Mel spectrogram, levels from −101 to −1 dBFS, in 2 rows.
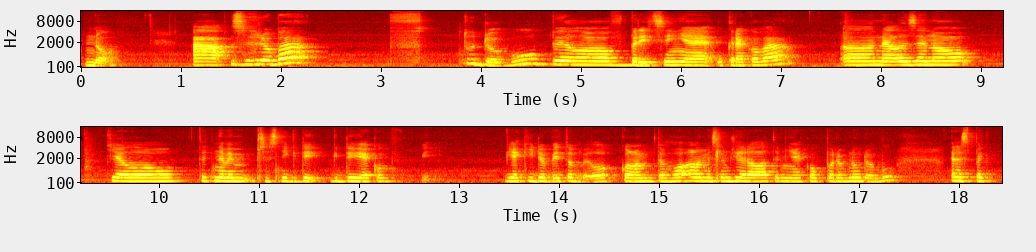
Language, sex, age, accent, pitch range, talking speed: Czech, female, 20-39, native, 210-235 Hz, 115 wpm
